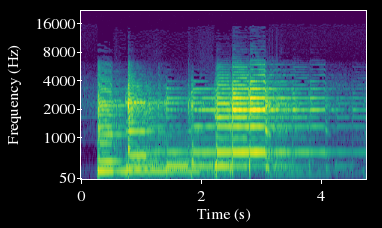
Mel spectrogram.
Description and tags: key jaz epi 3 oc 1
Short "octave" guitar sample made with my Epiphone Les Paul guitar through a Marshall amp and a cry baby wah pedal. Some reverb added. Part of my Solo guitar cuts pack.
electronic, guitar, music, processed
